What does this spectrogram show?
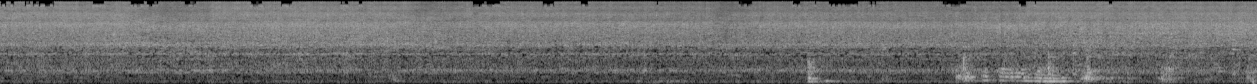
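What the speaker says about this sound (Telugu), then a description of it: "బ్యాళ్ళు సిమ్లో ఉడుకుతూ ఉంటాయండి" Dal (lentils) cooking on a low flame makes a continuous close hiss and sizzle with soft steamy bubbling, plus a few faint clinks and stirring knocks toward the end.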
